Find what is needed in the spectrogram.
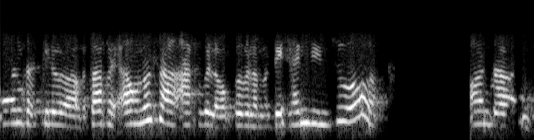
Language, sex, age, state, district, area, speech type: Nepali, female, 45-60, West Bengal, Jalpaiguri, urban, conversation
